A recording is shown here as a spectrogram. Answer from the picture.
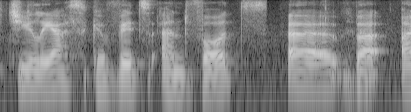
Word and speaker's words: Juliassacre: Juliassacre.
